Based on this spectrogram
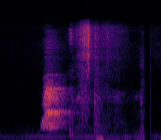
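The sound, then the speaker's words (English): A dog, Mr. YLP Jr., barking at the door lets out a single loud bark followed by a shorter, rougher yelp, with a low steady hum running underneath and no talking. “was barking at the door again because he thought something was there.”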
